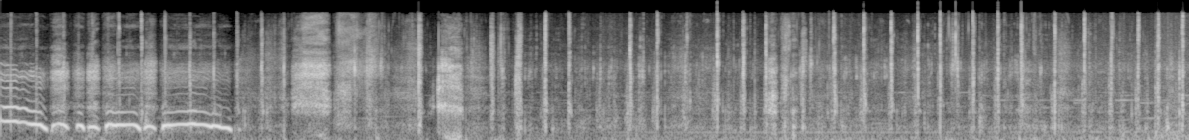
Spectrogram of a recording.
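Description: A drawn-out, wavering voiced sound from the man, falling in pitch, for about two seconds, then close-up wet chewing and lip-smacking as he eats cooked shrimp: a dense run of sharp mouth clicks, several a second.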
